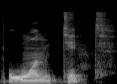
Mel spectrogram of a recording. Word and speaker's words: wanted: Entonces, termina en T y este sí lo voy a pronunciar wanted.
